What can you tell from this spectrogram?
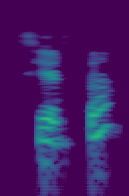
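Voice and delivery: ordinary talk, nothing marked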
